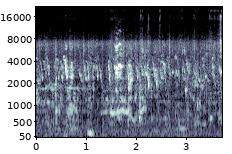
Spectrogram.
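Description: Growing chicks in a coop pecking at feed, with steady close chirping and clucking from several birds, small scattered tapping, and a short burst of flapping midway.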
